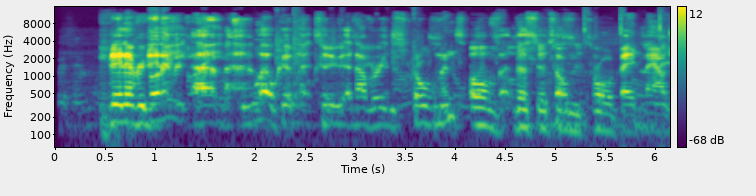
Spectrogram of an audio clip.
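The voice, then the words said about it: Tired, worn-out voice. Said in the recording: “You can probably tell from my voice I'm a little battle-hardened and battle-weary from last night”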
